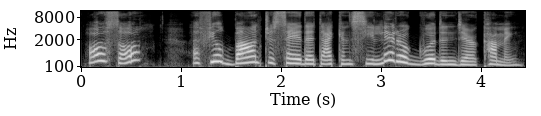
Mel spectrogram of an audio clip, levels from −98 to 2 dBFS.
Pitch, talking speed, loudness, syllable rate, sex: 270 Hz, 205 wpm, -17 LUFS, 4.8 syllables/s, female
